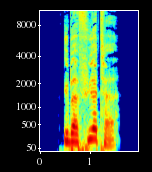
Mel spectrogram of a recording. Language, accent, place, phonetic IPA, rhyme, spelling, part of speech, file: German, Germany, Berlin, [ˌyːbɐˈfyːɐ̯tə], -yːɐ̯tə, überführte, adjective / verb, De-überführte.ogg
- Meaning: inflection of überführt: 1. strong/mixed nominative/accusative feminine singular 2. strong nominative/accusative plural 3. weak nominative all-gender singular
